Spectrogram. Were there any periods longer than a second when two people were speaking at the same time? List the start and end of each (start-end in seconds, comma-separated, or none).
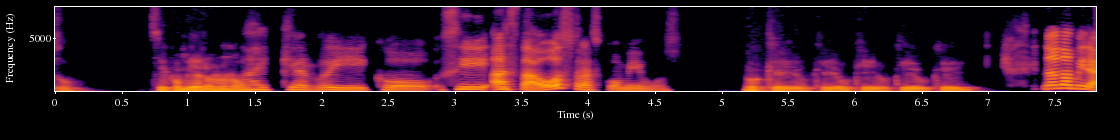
none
